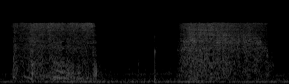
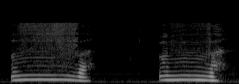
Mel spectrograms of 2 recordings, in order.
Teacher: To produce them, we make a friction with our upper teeth and our lower lips. F, f is unvoiced and v, v is voiced.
